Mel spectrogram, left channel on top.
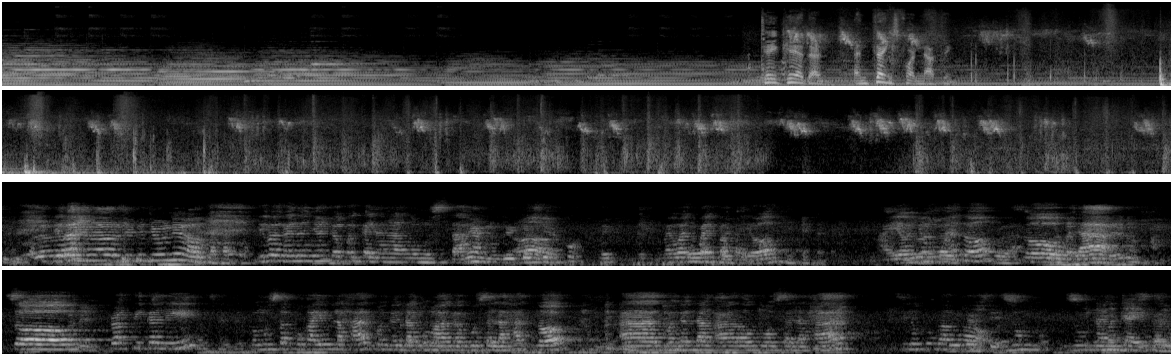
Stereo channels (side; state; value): both; different; correlation 0.00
